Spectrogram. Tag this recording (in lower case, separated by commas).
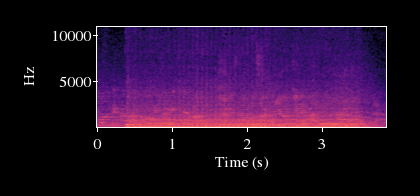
car, vehicle, auto racing, motor vehicle (road), engine, engine starting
